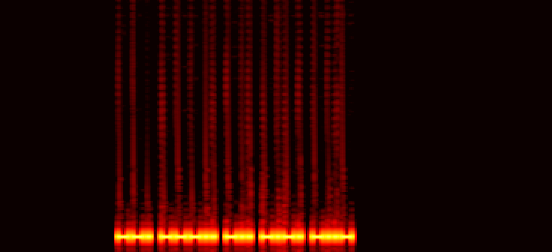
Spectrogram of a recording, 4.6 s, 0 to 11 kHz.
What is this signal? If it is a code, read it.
Morse code, heard as a keyed tone, about 40 wpm, 700 Hz. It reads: G8DCX
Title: DXCC-100 Call Signs - 5 Characters - 40wpm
